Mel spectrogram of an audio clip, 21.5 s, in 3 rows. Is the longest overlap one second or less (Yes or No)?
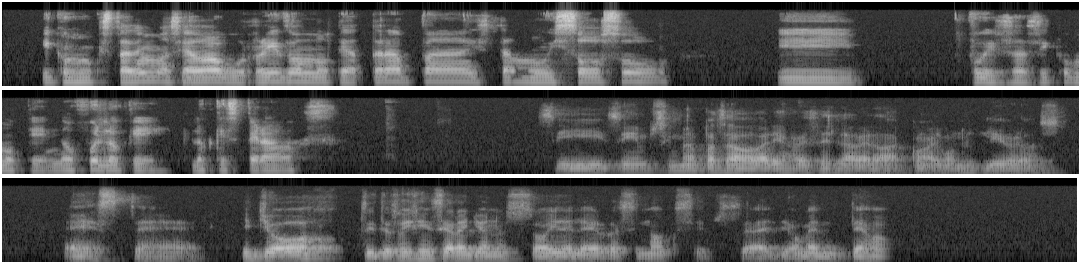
Yes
